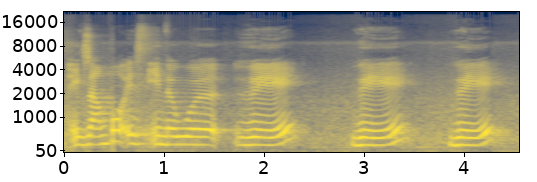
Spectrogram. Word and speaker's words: ghế: Its example is in the word ghế, ghế, ghế.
